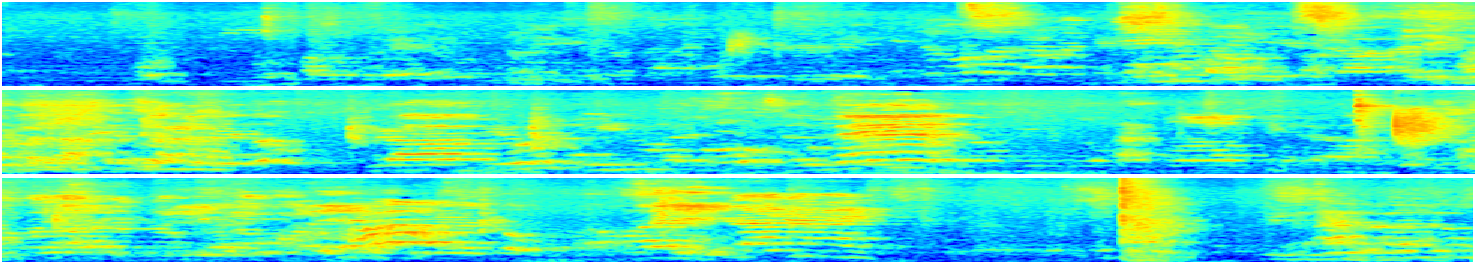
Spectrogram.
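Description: A crowd of men talk loudly and excitedly nearby.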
